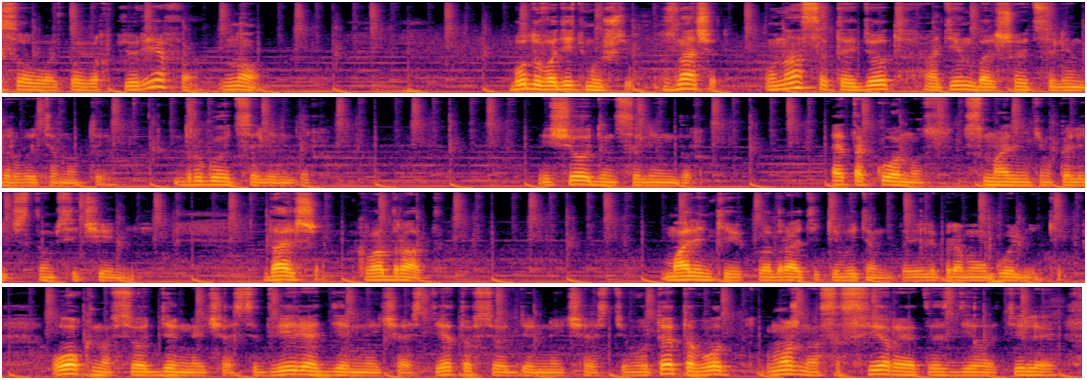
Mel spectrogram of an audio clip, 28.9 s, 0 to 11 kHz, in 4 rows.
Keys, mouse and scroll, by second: 0.3 click.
